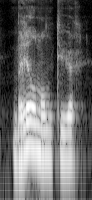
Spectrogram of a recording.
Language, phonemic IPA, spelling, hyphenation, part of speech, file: Dutch, /ˈbrɪl.mɔnˌtyːr/, brilmontuur, bril‧mon‧tuur, noun, Nl-brilmontuur.ogg
- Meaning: a spectacle frame (frame of a pair of glasses)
